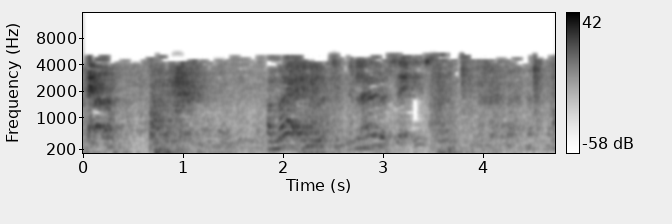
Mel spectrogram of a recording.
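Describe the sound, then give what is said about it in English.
A door is closed with a dull thud near the start as a talk begins, followed by another bump, while people murmur and chuckle in the background. “Okay, I'm going to briefly introduce the day and what we'll be talking about today, and the topics and speakers that we have, while the door's being closed.”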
